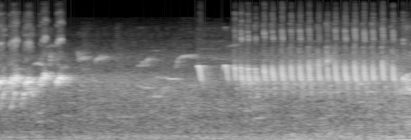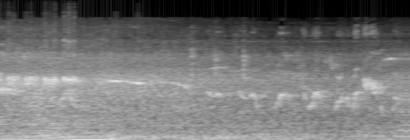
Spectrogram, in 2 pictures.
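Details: White-rumped shama of Borneo, East Kalimantan, singing its flycatcher-style (sikatan londo) imitation: scattered chirps, then a quick rattling trill of high notes and looser whistles, with a low rumbling background like passing traffic.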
